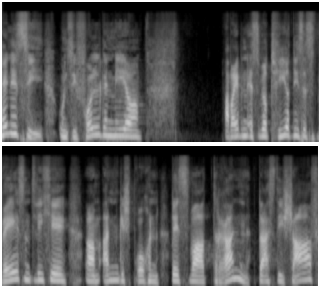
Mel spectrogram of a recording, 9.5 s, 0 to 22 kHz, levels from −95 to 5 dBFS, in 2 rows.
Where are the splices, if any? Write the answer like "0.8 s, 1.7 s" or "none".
3.3 s, 7.2 s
